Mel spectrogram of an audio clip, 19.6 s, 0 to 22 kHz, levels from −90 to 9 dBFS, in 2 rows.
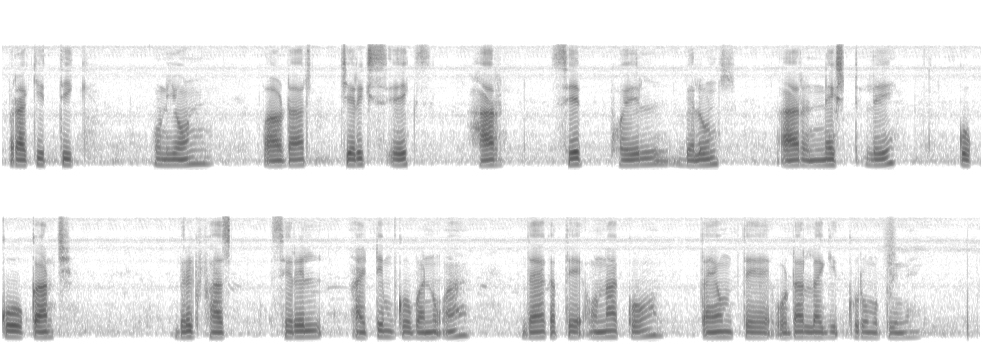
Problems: constant background noise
